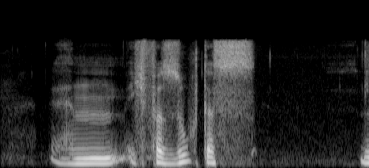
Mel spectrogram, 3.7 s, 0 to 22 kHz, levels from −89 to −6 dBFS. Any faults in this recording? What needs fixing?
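Automatic gain rising runs from 0.48 s to 2.43 s: the gain control judged the speech input too quiet and pushed its gain up by about 8 dB over roughly two seconds, so the voice and the background noise swell together rather than the voice alone getting louder. On a waveform the envelope widens steadily across that span, and on a spectrogram the whole picture brightens evenly, including the noise floor between syllables, up to the call codec's 8 kHz ceiling. To prevent it, set a proper fixed input level at the microphone or preamp and disable or slow the automatic gain control so it has no reason to ramp.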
